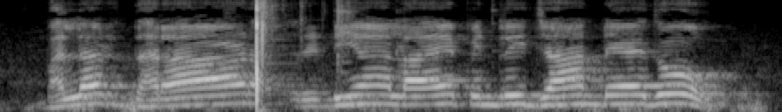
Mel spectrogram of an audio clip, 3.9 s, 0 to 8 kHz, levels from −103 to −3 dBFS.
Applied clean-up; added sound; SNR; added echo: none; Shatter; 2 dB; none.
